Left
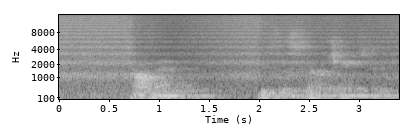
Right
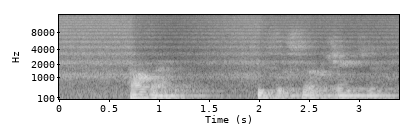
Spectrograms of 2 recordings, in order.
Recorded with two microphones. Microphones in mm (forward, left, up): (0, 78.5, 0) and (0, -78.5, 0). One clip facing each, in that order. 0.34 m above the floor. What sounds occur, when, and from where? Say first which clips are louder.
0.7 s a man speaking: right 4 dB; 80° right, 8 m; by 3.3 s 65° right (ahead or behind), 8 m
